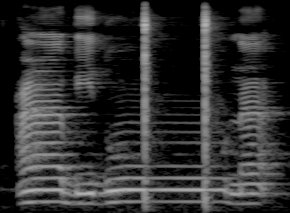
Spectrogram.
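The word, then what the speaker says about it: عابدون: Kemudian yang ketiga abiduna dibaca abiduna. Uraiannya waw sukun. Nih waw sukun. Ini sukunnya, ini wawnya. Sebelum harokat dhammah uraiannya. Disebut hukum bacanya mad tabi'i dibaca panjang 2 harokat atau 2 ketukan.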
